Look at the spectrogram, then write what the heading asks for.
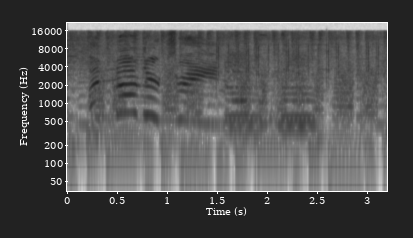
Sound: train horn blaring

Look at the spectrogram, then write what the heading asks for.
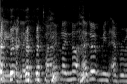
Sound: laughs

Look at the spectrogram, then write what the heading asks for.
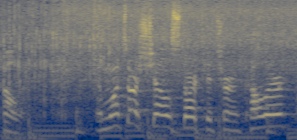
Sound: pan sizzling

